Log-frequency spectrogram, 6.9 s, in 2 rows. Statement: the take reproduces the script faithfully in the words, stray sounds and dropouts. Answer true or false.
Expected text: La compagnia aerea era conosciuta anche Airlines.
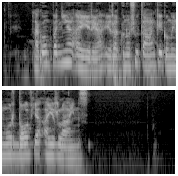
false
